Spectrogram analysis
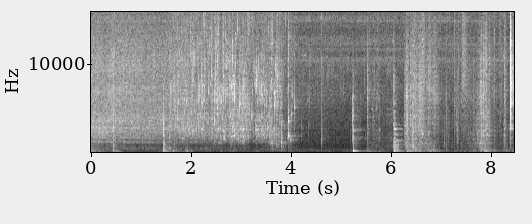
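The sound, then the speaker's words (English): A pan of dissolving sugar is stirred while cooking an Omani dish, giving soft sloshing and scraping with a sizzling hiss underneath, broken by a few sharper knocks of the utensil against the pan. “Keep stirring.”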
